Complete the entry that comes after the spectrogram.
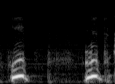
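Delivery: sudden loud, high-pitched whoop. Shown as a demonstration. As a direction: let out a sharp high whoop. Imitated pattern-interrupt noise mid-rant.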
